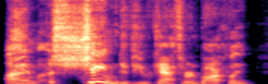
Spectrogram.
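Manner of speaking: high, tight scolding woman's voice; Ferguson, scolding. A narrator's reading. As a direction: voice Fergie as a sharp, reproachful friend.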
